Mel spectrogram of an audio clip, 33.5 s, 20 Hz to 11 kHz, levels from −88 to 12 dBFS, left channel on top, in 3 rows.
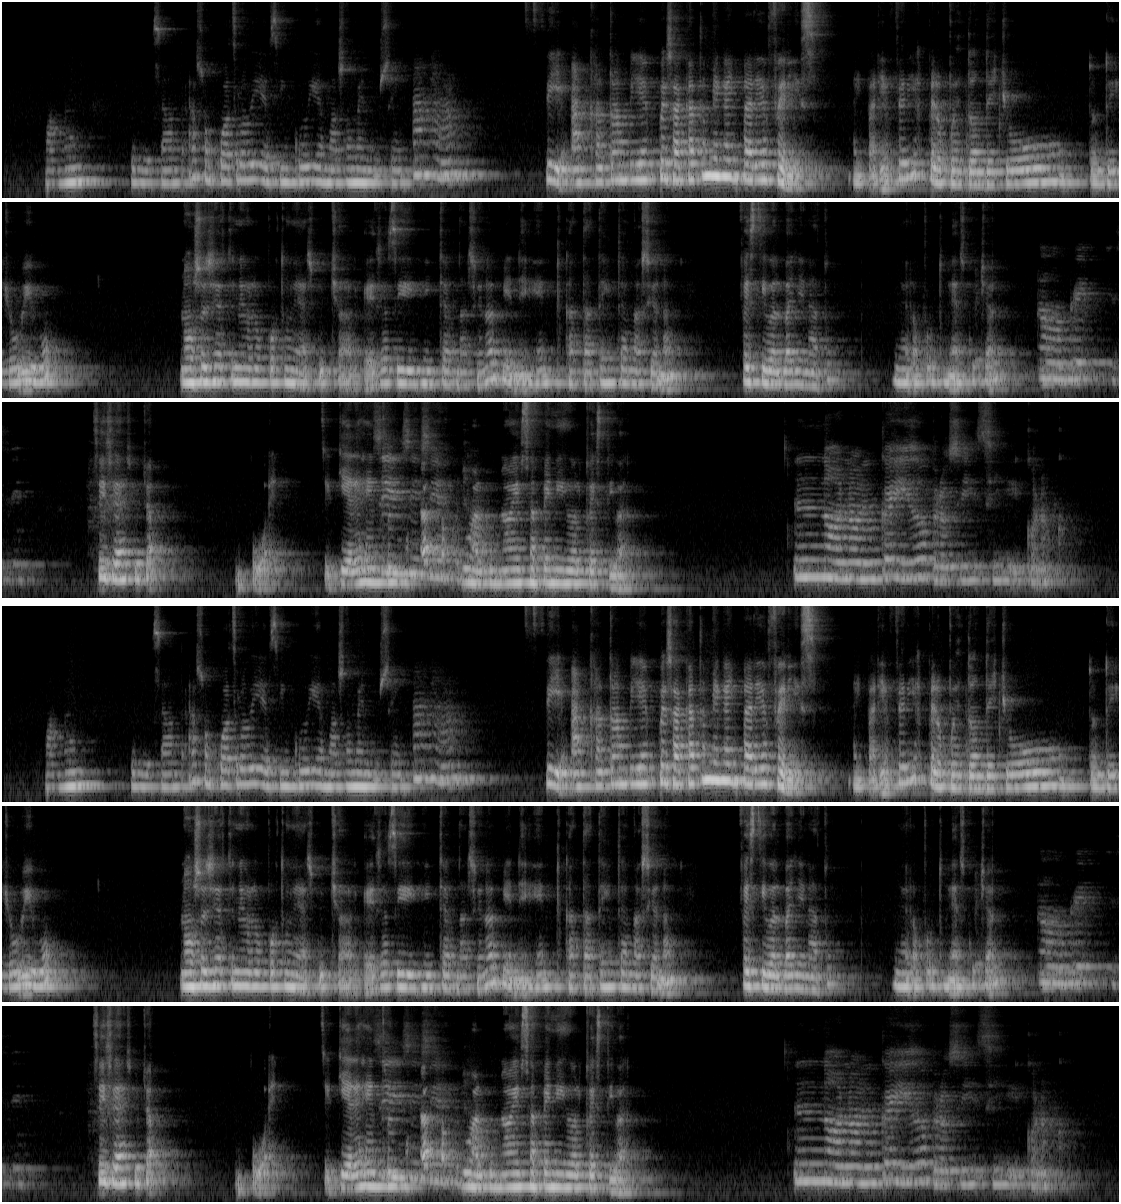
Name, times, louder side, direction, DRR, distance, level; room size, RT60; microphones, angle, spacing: voice 1, 0.4-0.9 1.3-4.1 5.4-8.1 8.5-11.8 12.9-18.0 18.6-19.6 20.1-21.2 23.3-24.0 24.7-25.1 25.6-26.6 26.9-28.7, right 1 dB, 15° right, 10 dB, 0.7 m, -22 dB
voice 2, 4.1-4.6 21.5-22.6 26.1-27.2 30.2-32.8, left 1 dB, 20° left, 0 dB, 2.3 m, -30 dB
14.0 x 6.5 x 8.1 m, 0.81 s
head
